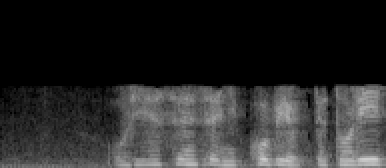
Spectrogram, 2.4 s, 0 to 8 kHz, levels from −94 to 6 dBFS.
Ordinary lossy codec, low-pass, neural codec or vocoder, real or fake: AAC, 16 kbps; 7.2 kHz; vocoder, 44.1 kHz, 128 mel bands every 512 samples, BigVGAN v2; fake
